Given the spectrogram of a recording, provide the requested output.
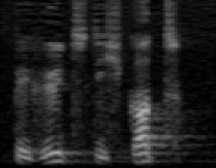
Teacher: in der das nachfolgende H sich zusammen mit dem vorausgegangenen B zu einem F wandelt. Unsere Konsonanten sind in der Aussprache mindestens so wandelbar wie die Vokale.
